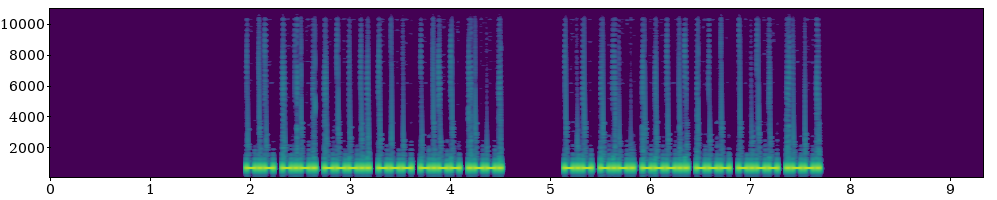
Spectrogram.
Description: Morse code, heard as a keyed tone, about 40 wpm, 700 Hz. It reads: KC8OYP KC8OYP
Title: USA Call Signs - 6 Characters - Repeated 2x - 40wpm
